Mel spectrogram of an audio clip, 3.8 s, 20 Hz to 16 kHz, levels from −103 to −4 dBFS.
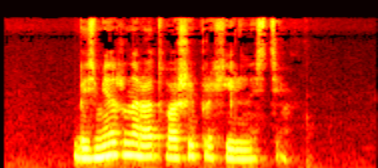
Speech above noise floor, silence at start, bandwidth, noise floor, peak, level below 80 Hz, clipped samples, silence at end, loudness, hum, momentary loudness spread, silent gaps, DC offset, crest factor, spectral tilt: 45 dB; 0.75 s; 11.5 kHz; -59 dBFS; 0 dBFS; -52 dBFS; under 0.1%; 0.9 s; -14 LUFS; none; 8 LU; none; under 0.1%; 16 dB; -4 dB/octave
